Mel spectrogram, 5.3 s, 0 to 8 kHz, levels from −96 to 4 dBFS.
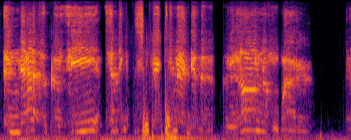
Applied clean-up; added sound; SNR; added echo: neural diffusion model UNIVERSE++.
